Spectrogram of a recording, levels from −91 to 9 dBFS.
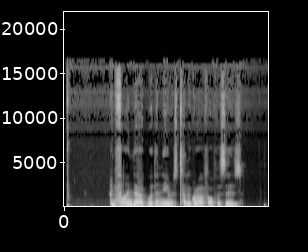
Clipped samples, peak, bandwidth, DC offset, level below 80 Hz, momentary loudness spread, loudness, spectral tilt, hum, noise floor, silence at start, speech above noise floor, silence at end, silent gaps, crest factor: under 0.1%; -2 dBFS; 17 kHz; under 0.1%; -38 dBFS; 6 LU; -17 LUFS; -5 dB/octave; none; -48 dBFS; 0.05 s; 31 dB; 0.05 s; none; 16 dB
